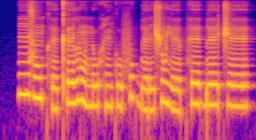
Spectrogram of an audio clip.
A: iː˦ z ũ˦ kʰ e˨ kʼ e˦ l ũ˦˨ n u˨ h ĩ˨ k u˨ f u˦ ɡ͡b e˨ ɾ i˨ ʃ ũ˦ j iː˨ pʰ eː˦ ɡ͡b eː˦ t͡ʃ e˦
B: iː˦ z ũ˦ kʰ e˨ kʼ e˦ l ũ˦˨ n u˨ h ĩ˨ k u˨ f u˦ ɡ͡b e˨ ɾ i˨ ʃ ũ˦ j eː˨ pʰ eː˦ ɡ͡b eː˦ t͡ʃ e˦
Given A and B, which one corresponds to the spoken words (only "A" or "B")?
B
